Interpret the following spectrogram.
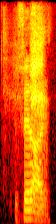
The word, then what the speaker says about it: Szilard: Leo Szilard, Dad, you'll have to pronounce that too because I'm butchering it. Szilard.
